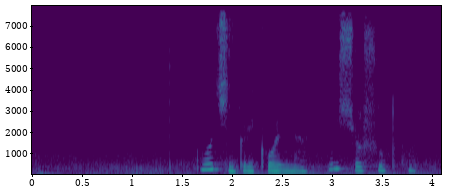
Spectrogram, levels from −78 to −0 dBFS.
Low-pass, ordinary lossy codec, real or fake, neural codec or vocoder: none; none; fake; codec, 16 kHz, 0.9 kbps, LongCat-Audio-Codec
